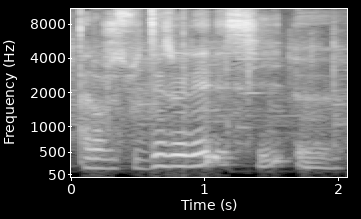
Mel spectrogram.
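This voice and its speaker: A young woman speaking low and hushed, at times near a whisper, narrating a game in florid, hesitant phrases. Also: moderate pace, creaky, slight background noise. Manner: lyrical, florid wording with many hesitations. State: slight cough lately. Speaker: video game player narrating own recording. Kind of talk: hushed late-night game commentary.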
